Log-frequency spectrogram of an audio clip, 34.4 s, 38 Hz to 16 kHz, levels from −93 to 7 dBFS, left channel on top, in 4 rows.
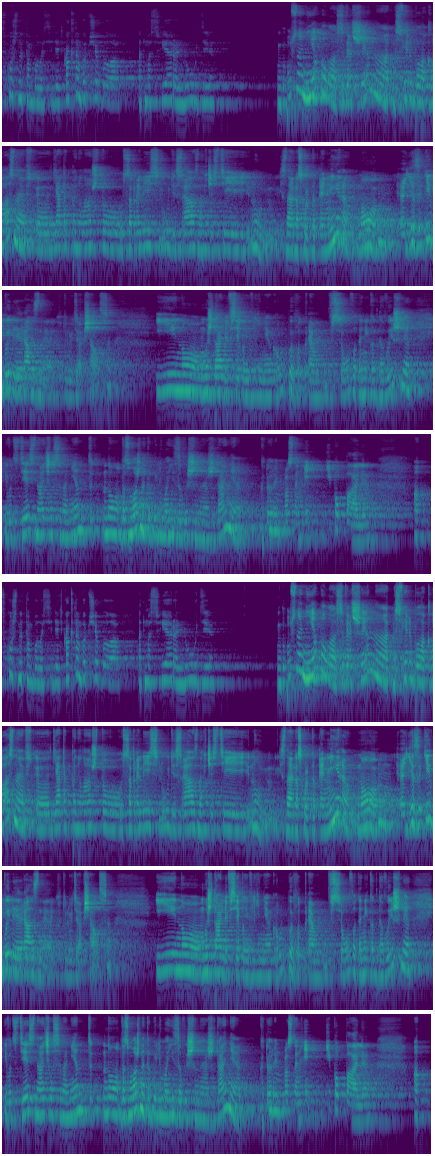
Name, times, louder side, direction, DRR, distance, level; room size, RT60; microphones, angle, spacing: voice 1, 0.0-2.4 2.7-4.3 16.1-16.5 31.2-31.5, right 3 dB, 55° right, 11 dB, 0.5 m, -46 dB
voice 2, 5.5-30.6 31.1-32.0 32.3-34.2, right 5 dB, 70° right, 7 dB, 1.0 m, -37 dB
18.0 x 13.0 x 4.6 m, 2.9 s
head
